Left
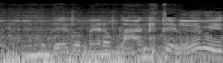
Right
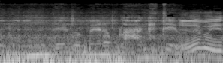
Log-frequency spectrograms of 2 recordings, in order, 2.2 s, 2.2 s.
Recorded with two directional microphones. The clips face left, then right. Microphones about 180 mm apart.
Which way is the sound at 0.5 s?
35° left (ahead or behind).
